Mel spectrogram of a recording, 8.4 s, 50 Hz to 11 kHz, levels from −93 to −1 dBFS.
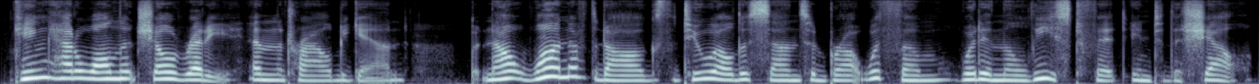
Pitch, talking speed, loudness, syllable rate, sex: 225 Hz, 235 wpm, -17 LUFS, 5.0 syllables/s, female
